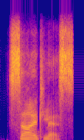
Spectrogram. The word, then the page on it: sightless: Indian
